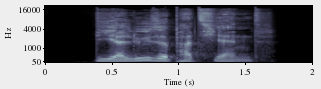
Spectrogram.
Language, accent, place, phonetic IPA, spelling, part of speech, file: German, Germany, Berlin, [diaˈlyːzəpaˌt͡si̯ɛnt], Dialysepatient, noun, De-Dialysepatient.ogg
- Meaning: dialysis patient (male or of unspecified gender)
